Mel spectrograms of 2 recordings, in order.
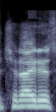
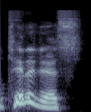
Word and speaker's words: tinnitus: This is tinnitus or tinnitus. It's pronounced both ways. That's actually been well documented that there seems to be hearing loss or possible tinnitus suddenly since people have had COVID.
